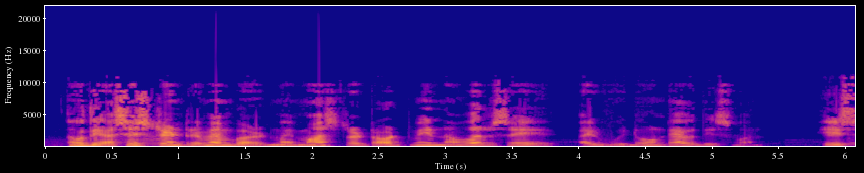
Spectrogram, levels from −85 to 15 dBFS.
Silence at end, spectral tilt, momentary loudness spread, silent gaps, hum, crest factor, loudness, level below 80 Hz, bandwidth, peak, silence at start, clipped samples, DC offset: 0 s; -4 dB/octave; 16 LU; none; none; 18 dB; -17 LUFS; -64 dBFS; 11.5 kHz; 0 dBFS; 0.15 s; under 0.1%; under 0.1%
